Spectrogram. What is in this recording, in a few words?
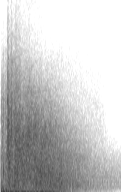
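cannon fire distant; midnight guns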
